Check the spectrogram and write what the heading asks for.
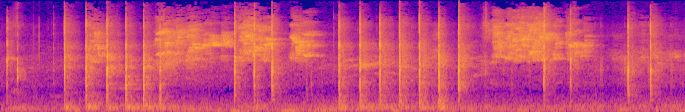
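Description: A mallet striking a wood chisel into bantigue deadwood, carving the bonsai's trunk: sharp separate taps, irregular at about three a second. Birds chirp in the background.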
